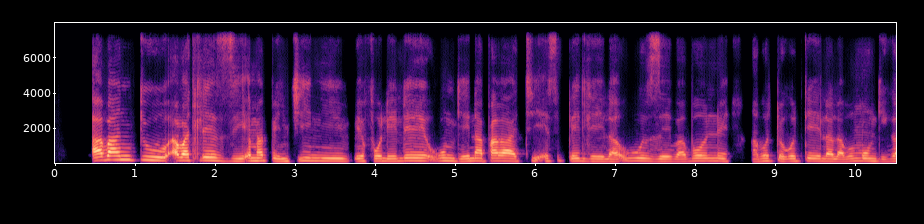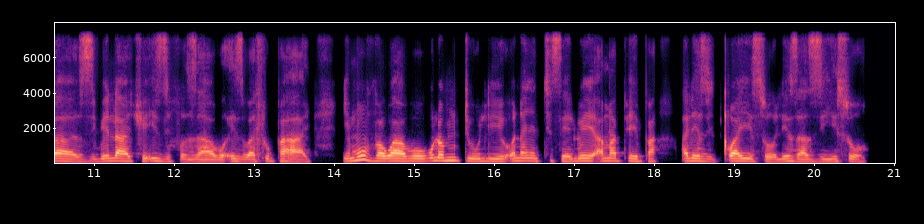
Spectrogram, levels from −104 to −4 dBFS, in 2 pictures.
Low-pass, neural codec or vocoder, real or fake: 7.2 kHz; codec, 16 kHz, 4 kbps, X-Codec, HuBERT features, trained on general audio; fake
